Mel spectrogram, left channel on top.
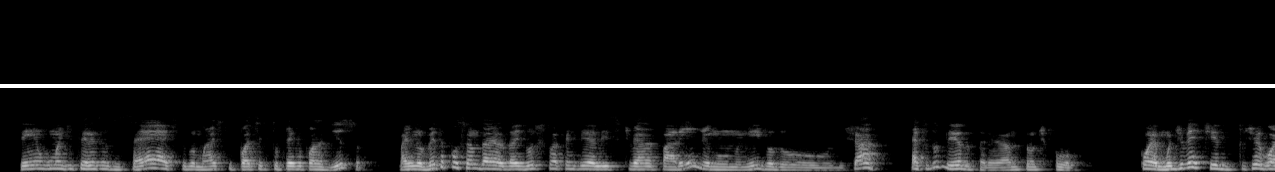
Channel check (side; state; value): left; silent; digital silence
